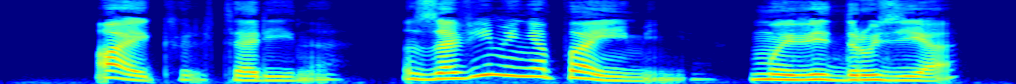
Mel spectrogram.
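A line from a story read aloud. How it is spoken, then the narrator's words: Slightly hoarse male voice. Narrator (Russian): Подал голос мужчина с едва заметной хрипотцой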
